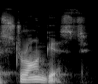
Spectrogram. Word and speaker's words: strongest: Or the youngest, the strongest. When we change these adjectives with ER or with EST, we're going to pronounce the g sound, the hard g.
